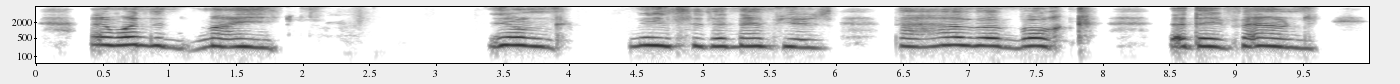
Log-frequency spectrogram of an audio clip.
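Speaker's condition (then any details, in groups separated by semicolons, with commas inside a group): Speech impediment; disabled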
